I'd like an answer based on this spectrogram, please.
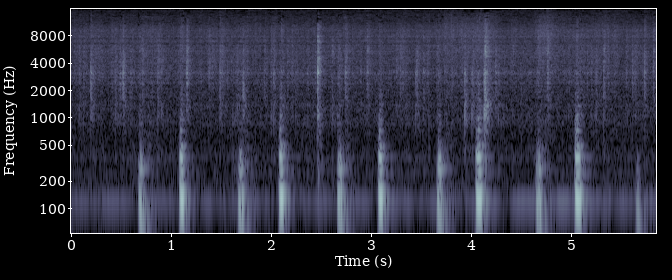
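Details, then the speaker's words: Paradoxical splitting of the second heart sound, suggesting left bundle branch block, 1968 auscultation teaching record: slow regular heartbeat, second sound split in expiration and single in inspiration. "thus we have the reverse of what we have normally splitting of the second sound and expiration and a single sound in inspiration this is called paradoxical splitting"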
